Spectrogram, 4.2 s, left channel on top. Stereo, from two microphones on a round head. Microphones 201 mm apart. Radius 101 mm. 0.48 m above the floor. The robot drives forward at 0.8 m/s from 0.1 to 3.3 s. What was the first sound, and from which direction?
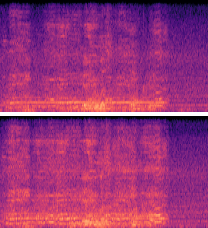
A man speaking, 70° right (ahead or behind).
